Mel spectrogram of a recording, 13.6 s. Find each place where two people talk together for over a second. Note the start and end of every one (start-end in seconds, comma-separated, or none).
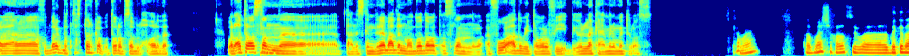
none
